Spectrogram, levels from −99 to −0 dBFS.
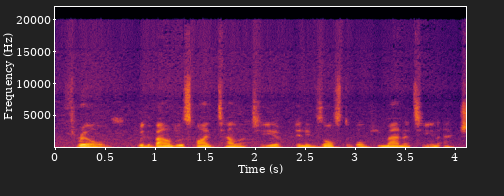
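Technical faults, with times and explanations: Throughout: noise suppressor artifacts. The steady room noise, about 16 dB below the speech, is pushed down by about 17 dB between words and swells back under them. On a spectrogram the noise floor appears as blotchy, flickering patches.
0.48–0.64 s, 1.41–1.73 s, 1.90–2.43 s, 2.60–3.25 s and 3.58–4.07 s: speech cut by the noise suppressor. The suppressor treated softer speech as noise and lowered it by about 10 to 15 dB, up to roughly a third of a second per span, so it sounds swallowed. On a waveform these appear as sudden envelope dips.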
